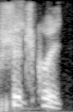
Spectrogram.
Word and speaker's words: Schitt's Creek: It's not a cuss word. It's a name spelled with an SCH and two T's. Schitt's Creek.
